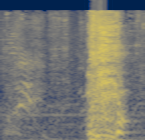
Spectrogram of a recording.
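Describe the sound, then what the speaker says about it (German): A single sharp cough, close and loud, bursts out after a moment of quiet room noise. "Ich muss immer husten, das ist zu dämlich."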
